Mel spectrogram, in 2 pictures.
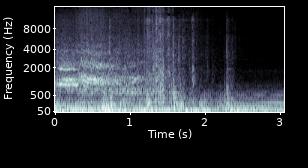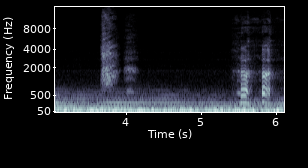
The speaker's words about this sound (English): Heavy on the brakes there, fella.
